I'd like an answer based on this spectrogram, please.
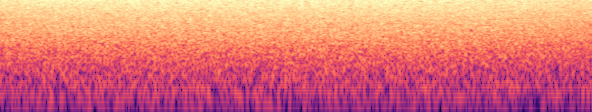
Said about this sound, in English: Similar to white noise, quite a harsh sounding frequency, but pink noise, it's softer on the eardrum, and it's basically like a hum.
